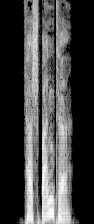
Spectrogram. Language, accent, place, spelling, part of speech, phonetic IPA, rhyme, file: German, Germany, Berlin, verspannte, adjective / verb, [fɛɐ̯ˈʃpantə], -antə, De-verspannte.ogg
- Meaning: inflection of verspannen: 1. first/third-person singular preterite 2. first/third-person singular subjunctive II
